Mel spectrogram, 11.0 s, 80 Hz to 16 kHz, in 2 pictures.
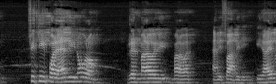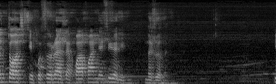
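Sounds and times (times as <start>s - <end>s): man speaking: 0.0s - 2.0s, 2.6s - 9.1s.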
